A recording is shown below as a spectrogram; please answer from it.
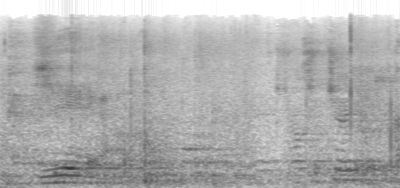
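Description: A man's voice briefly, then a few sharp slaps as hands and forearms strike during a two-person Wing Tsun hand drill on a sports-hall floor.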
